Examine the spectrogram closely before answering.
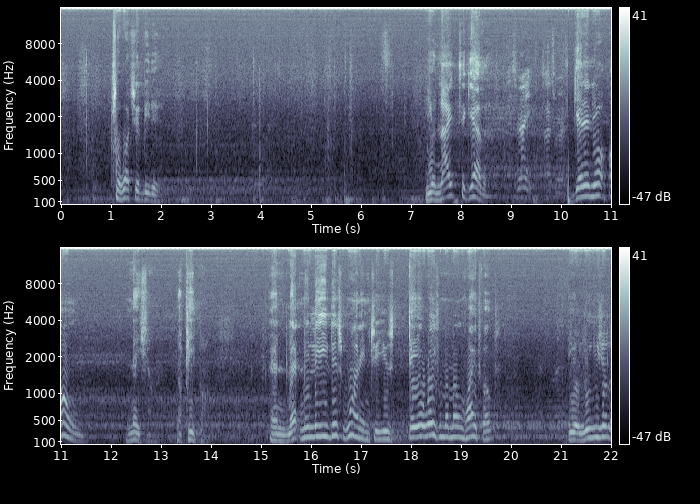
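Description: An elderly man preaches with emphasis into a microphone, heard through loudspeakers in an echoing hall.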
